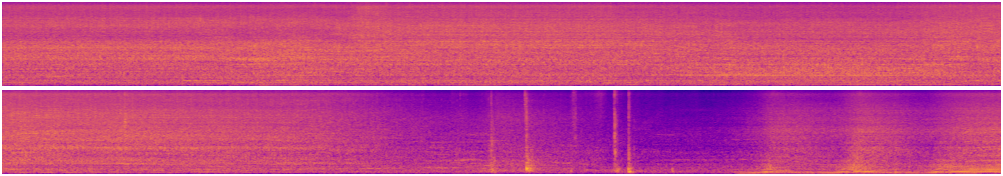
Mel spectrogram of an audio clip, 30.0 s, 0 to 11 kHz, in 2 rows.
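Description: Holden Commodore 3.6-litre Alloytec V6 running steadily, heard close up under the bonnet. About twenty seconds in it turns fainter, with a few sharp clicks and knocks. In the last few seconds it is revved up and down.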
